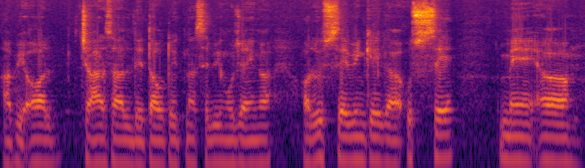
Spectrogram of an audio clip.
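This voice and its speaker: Low, mellow-voiced man, reflective. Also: monotone, a little slow, a little hiss or hum. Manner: hesitant, reflective, mixing in English words. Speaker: motivational storyteller. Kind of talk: informal life-lesson monologue.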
